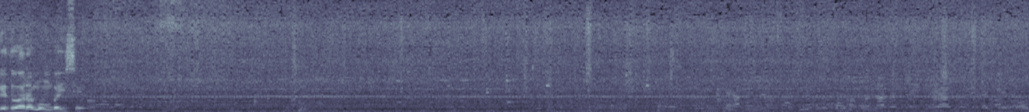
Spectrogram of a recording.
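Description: A crowd murmurs and chatters outdoors in the distance.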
